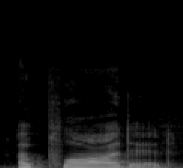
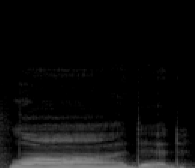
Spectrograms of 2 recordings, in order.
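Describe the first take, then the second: First: Said in the usual way. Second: APPLAUDED broken slowly into ap, plaud, ed; syllable-by-syllable demo. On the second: Shown as a demonstration. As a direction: sound out "Applauded" piece by piece, aw held long. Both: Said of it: "So watch me do it".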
